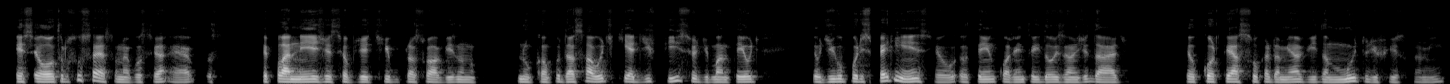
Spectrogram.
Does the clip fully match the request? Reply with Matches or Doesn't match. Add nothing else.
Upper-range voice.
Doesn't match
